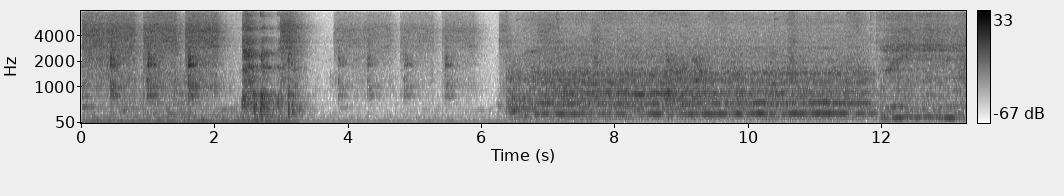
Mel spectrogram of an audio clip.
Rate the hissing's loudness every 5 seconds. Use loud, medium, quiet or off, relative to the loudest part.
loud, quiet, quiet.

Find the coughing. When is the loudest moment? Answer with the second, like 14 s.
3 s.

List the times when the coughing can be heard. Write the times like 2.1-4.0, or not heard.
2.4-3.2, 8.8-9.4.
